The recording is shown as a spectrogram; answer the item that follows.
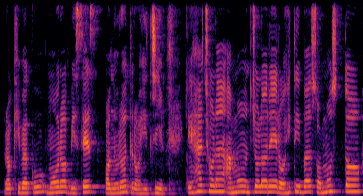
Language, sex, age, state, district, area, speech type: Odia, female, 60+, Odisha, Jajpur, rural, spontaneous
